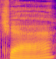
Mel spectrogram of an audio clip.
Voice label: "chair", english

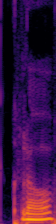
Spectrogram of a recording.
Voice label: "claw", dutch

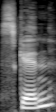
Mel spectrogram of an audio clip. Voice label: "skin" english

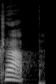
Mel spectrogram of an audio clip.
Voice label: "trap", english

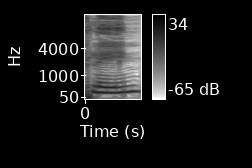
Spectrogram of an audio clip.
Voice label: "plein", Dutch

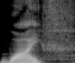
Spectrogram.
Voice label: "wife" english

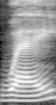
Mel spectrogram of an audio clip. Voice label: "way", L2 English

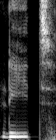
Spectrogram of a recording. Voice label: "lead", dutch

